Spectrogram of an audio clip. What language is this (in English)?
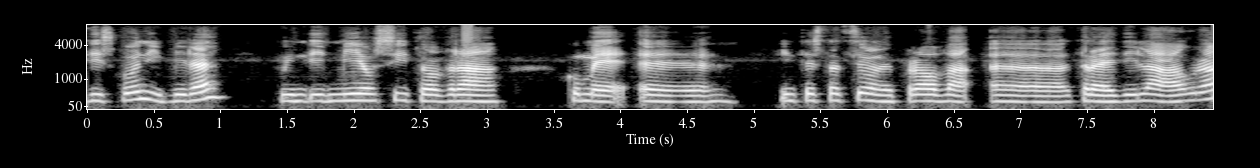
Italian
